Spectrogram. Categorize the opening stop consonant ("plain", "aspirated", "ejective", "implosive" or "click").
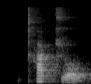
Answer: aspirated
